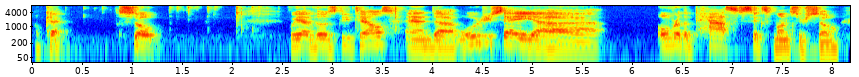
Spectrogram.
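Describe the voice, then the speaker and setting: A man's voice: mid-range voice, lo-fi sound. A man in his thirties, a guest coach on a casual podcast interview, explaining things patiently with many fillers. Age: 30s. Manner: explanatory, lots of "uh" and "um".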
